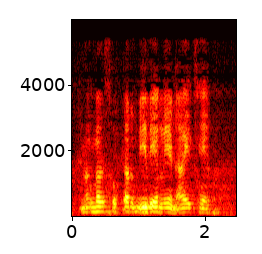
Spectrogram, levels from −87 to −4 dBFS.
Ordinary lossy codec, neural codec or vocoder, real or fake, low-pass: MP3, 32 kbps; codec, 16 kHz, 1 kbps, FunCodec, trained on Chinese and English, 50 frames a second; fake; 5.4 kHz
